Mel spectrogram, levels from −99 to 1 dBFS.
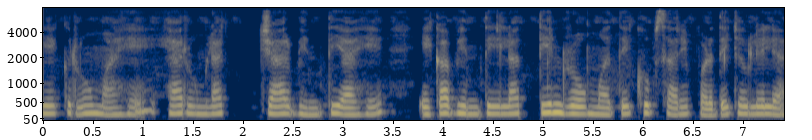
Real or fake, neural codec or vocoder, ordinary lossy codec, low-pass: real; none; none; 7.2 kHz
